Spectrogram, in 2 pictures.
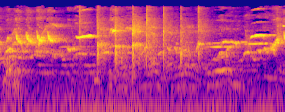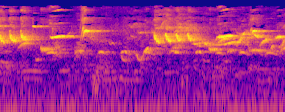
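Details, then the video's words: White-rumped shama singing at a practice singing contest for caged birds: rapid bright whistled phrases and sharp chirps, rising and falling, delivered in quick bursts, with faint voices and clicks in the background. "bidik murai di kelas latber"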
